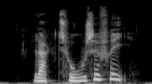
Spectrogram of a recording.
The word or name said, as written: laktosefri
